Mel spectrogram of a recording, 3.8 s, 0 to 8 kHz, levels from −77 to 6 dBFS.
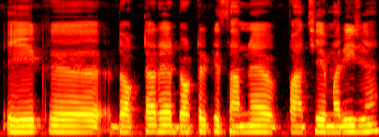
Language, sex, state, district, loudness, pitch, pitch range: Hindi, male, Jharkhand, Deoghar, -16 LUFS, 130 Hz, 125-135 Hz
